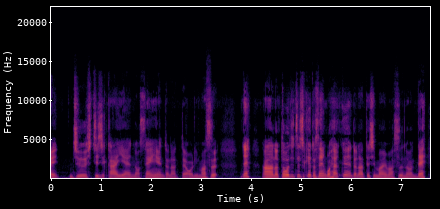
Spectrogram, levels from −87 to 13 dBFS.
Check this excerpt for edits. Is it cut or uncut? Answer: uncut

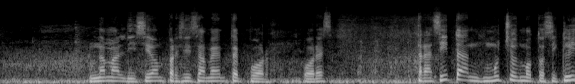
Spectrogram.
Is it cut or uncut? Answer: uncut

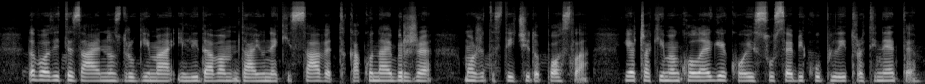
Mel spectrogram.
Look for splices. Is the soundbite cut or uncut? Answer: uncut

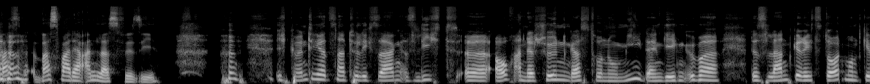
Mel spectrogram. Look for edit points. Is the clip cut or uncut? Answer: uncut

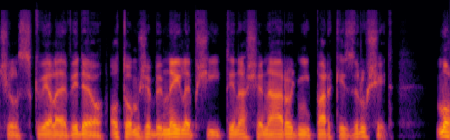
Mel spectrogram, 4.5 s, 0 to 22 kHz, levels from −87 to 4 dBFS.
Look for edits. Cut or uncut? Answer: cut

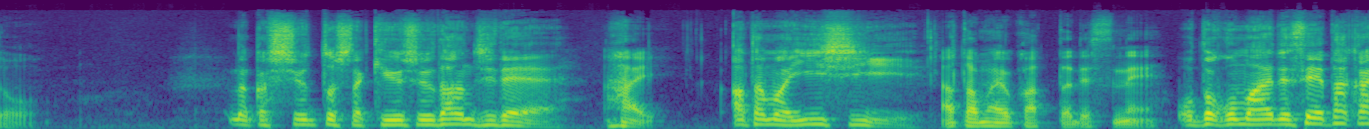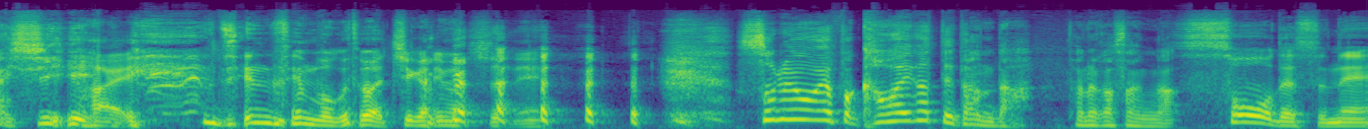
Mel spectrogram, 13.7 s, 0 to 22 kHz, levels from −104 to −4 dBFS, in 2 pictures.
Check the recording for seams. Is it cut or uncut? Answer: cut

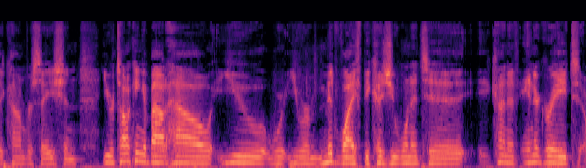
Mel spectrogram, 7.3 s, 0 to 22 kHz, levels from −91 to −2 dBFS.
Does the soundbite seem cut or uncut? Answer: uncut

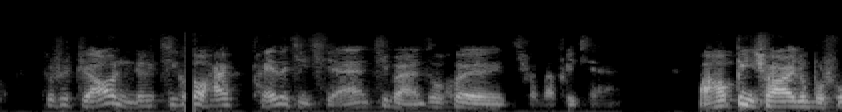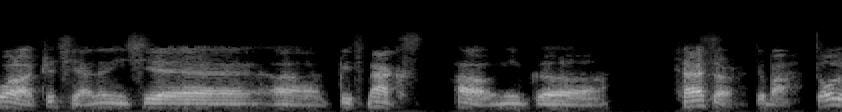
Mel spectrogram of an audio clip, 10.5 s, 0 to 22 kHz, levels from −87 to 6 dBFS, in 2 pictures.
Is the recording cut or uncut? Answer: uncut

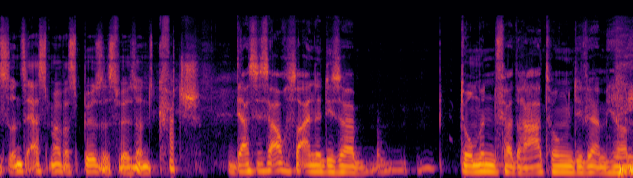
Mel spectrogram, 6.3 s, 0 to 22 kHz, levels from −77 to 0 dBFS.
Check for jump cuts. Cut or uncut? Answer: uncut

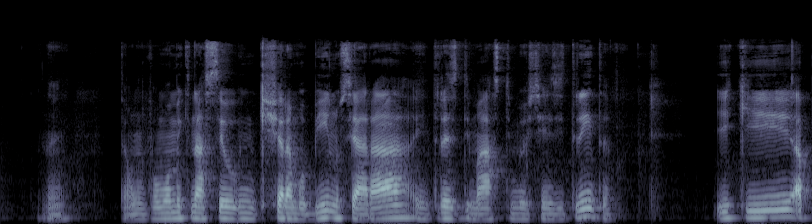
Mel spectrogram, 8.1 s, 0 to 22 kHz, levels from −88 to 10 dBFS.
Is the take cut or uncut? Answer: uncut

